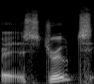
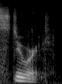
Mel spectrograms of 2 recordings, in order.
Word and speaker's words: Stuart: Stuart. I'm sorry, Stuart. It's Stuart. S-T-U-A-R-T? S-T-U-A-R-T. Okay, yeah, Stuart. I don't know why I said Strout.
